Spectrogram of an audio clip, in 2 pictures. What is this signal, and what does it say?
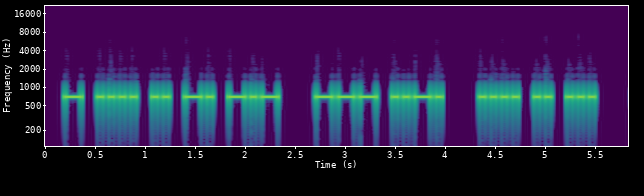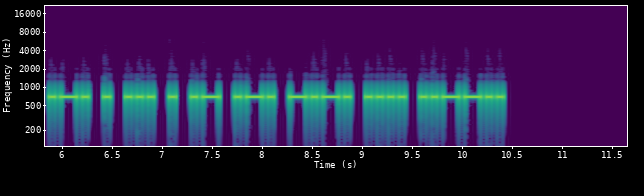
Morse code, heard as a keyed tone, about 22 wpm, 700 Hz. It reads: THINK OF HIS RESEARCH?
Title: Sentences from Top 1000 Words - Review Part 4 - 22wpm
